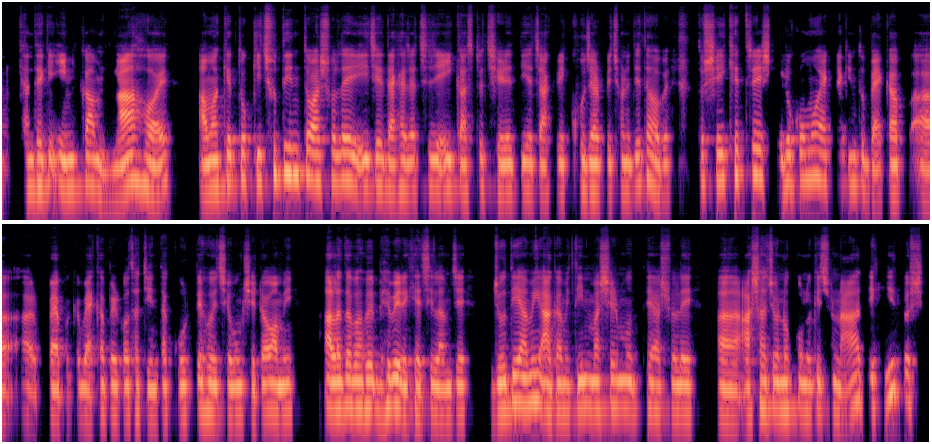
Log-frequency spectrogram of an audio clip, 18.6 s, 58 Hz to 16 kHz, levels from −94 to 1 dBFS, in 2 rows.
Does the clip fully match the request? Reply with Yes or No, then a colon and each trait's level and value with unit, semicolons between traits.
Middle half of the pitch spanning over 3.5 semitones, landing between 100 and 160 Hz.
Yes: average, 4.1 semitones; medium, 140 Hz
